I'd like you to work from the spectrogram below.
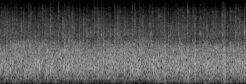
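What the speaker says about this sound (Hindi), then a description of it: "बहुत सारी तालियां इनके लिए।" A studio audience on a Pakistani comedy talk show claps loudly and continuously, a dense, even burst of applause close by with no voices over it.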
